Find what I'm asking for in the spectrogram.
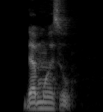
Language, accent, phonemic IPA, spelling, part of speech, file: French, France, /da.mwa.zo/, damoiseau, noun, LL-Q150 (fra)-damoiseau.wav
- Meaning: 1. young man 2. a young gentleman who was not yet a knight but aspired to be one; a young nobleman accompanying his lord or lady to hunt, walk, travel, etc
